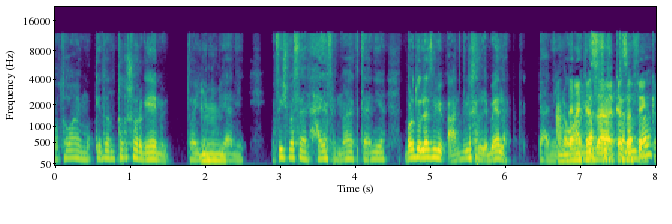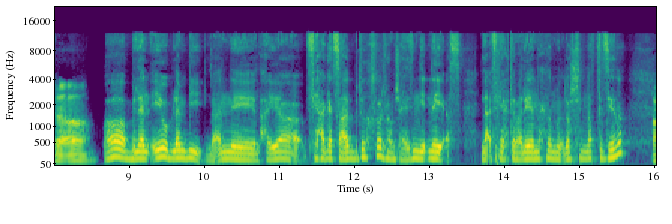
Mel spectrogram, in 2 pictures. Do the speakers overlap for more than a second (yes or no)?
yes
